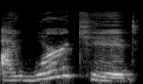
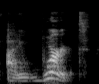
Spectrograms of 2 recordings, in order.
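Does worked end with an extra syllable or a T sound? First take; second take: extra syllable; T sound. First: The ending is said as a separate extra syllable. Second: The ending is a short T sound, one syllable. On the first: The speaker calls it wrong. "that's not how it works" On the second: The speaker calls it right. "This T sound is the past"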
